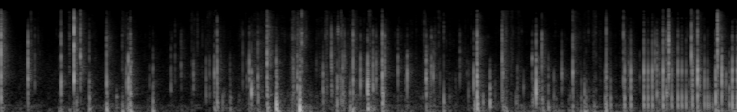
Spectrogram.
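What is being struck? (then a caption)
Thin plastic food bag. Fingertips crinkle and crunch a clear printed plastic bag holding a small food item. A quiet, dense run of sharp, bright crackles and crinkles comes in quick bursts, each snapping off almost instantly, with little low end.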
